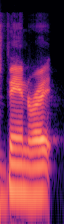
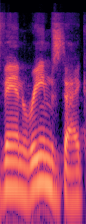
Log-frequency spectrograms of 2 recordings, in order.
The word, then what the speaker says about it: van Riemsdyk: johansen down the center i'd put uh james van wright sorry james van riemsdyk i always say his name wrong on the left side and i put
